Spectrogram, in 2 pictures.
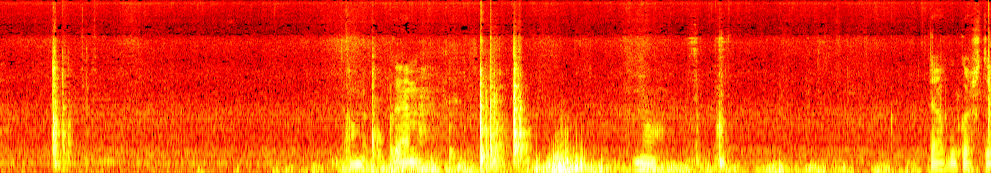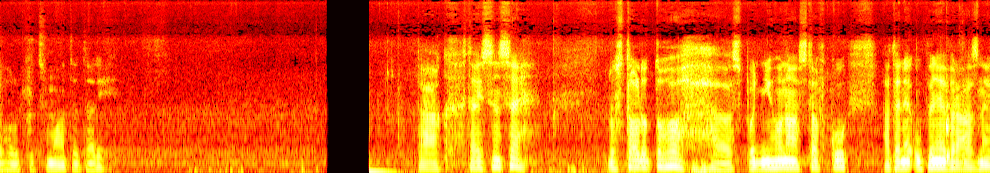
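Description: Honeybees buzz close by in a low, steady hum.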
